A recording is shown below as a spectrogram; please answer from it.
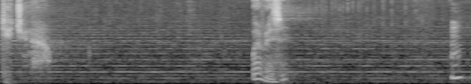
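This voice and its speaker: Slow, bitter Norse god. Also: male voice, a bit bright, in a large hall, soft background music. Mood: menacing, sardonic. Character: bitter, wry Norse god, rebel leader. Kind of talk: cinematic video game acting.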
